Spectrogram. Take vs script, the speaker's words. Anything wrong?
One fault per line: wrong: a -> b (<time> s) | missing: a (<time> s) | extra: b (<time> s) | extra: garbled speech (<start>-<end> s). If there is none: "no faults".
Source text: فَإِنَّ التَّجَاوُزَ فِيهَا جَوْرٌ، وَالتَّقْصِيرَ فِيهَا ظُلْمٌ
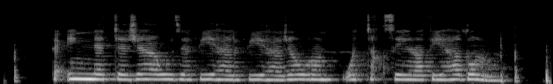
extra: فِيهَا (2.3 s)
